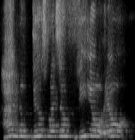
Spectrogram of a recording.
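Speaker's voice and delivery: a hint of a dismayed learner; protesting student. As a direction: mimic a student's protest, stumbling on the last word. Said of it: "Por mais que você".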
